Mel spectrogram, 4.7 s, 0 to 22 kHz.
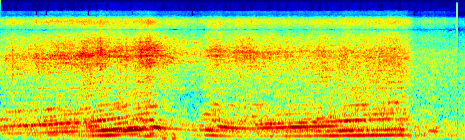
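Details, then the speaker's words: BMW E46 M3 with Turner Motorsport CSL airbox, MAP sensor conversion and modified ECU, driving under load in the upper rpm: strong, clean six-cylinder note with a deep intake roar, no knocks or rattles. Normal intake sound, more power felt. "you can hear the intake seems stronger to me definitely feel the difference in power yeah and you can definitely hear the intake once you get in the upper rpms"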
